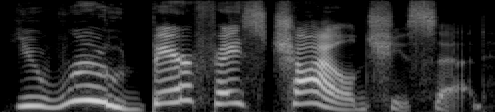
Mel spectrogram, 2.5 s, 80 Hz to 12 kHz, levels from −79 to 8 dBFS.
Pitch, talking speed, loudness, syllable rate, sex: 290 Hz, 145 wpm, -17 LUFS, 4.0 syllables/s, female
